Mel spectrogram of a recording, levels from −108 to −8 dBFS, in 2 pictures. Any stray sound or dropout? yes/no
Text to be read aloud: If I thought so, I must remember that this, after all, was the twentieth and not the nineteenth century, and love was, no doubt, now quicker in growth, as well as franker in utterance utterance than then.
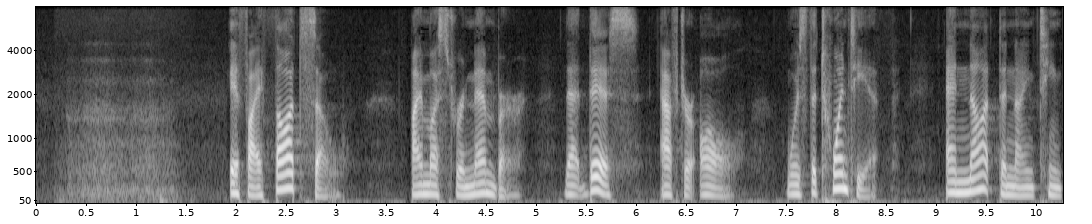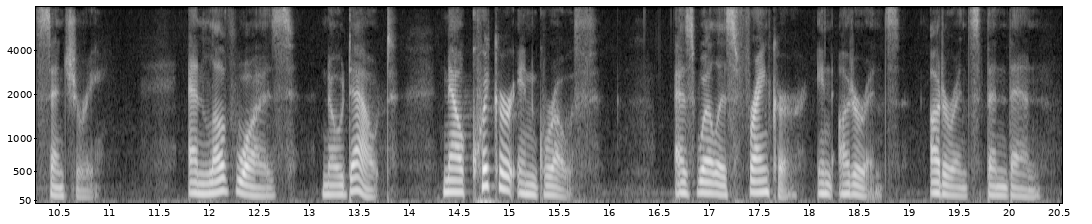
yes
